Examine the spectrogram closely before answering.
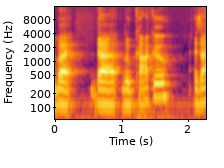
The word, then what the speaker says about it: Lukaku: know how it's can you say that again lukaku okay i just want to make sure i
